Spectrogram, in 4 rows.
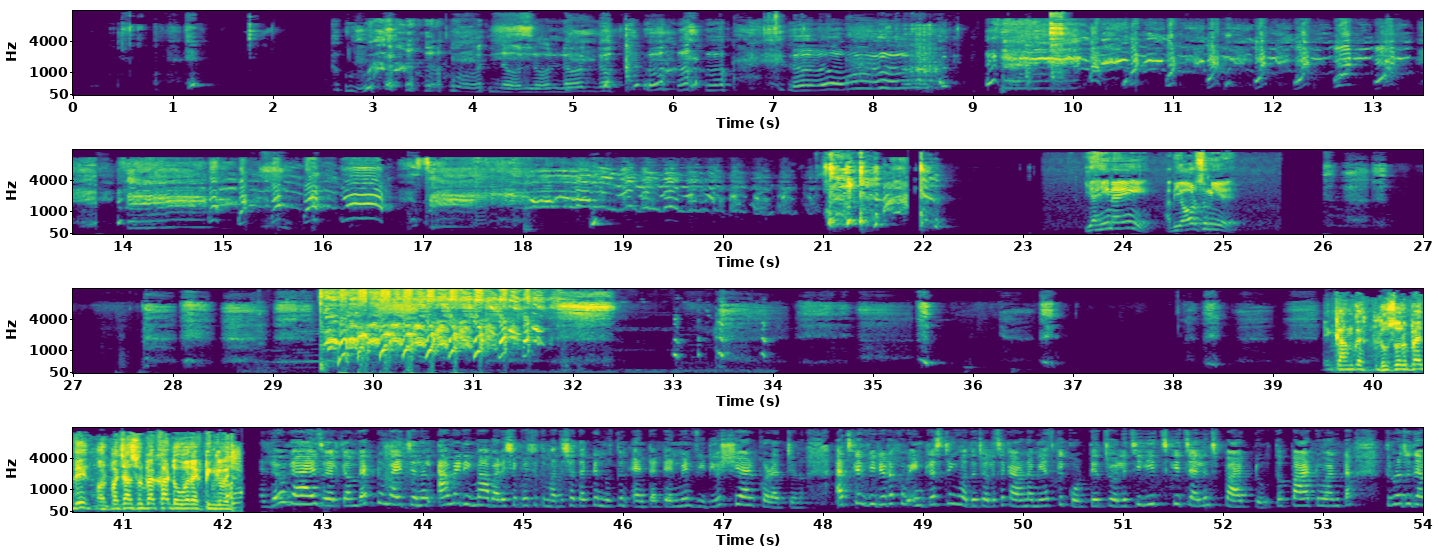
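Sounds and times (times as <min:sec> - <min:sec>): person giggling and breathing: 0:28.6 - 0:34.5
person laughing hard: 0:28.7 - 0:34.0.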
